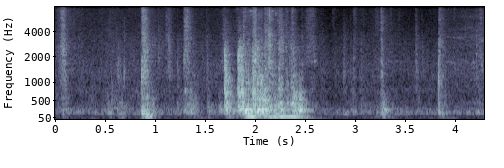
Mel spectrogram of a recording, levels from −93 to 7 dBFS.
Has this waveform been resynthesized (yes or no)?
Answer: no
